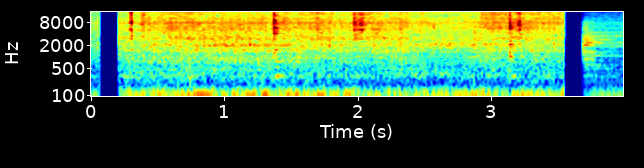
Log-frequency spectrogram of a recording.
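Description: Meat sizzles and crackles steadily in hot oil in a pan, a loud continuous frying hiss with occasional stirring, cut off briefly at the start and near the end.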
